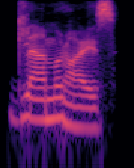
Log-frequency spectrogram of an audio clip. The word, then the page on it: glamorize: Indian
